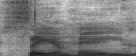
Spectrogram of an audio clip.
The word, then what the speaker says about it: Samhain: about Samhain now, or Sam Hain, whatever you want to call it. I think she calls it Samhain. Yeah, that, to my understanding, that is the proper pronunciation.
